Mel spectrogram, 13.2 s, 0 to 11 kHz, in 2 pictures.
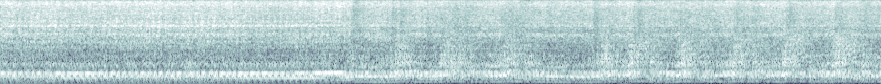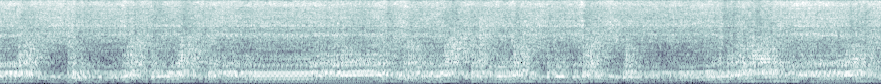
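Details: Custom Yamaha Banshee with swapped Suzuki Katana 600cc engine, running with pod filters before a stage 4 jet kit: rough start, then ragged uneven revs rising and falling without crisp pickup; poor running, carburetion needs sorting.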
